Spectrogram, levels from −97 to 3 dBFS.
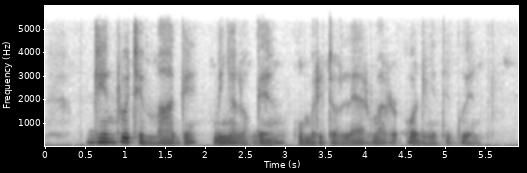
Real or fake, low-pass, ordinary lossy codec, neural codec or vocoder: fake; 5.4 kHz; Opus, 64 kbps; codec, 16 kHz, 0.8 kbps, ZipCodec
